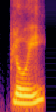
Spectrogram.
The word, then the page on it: ploy: Indian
